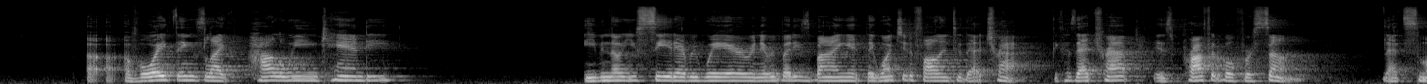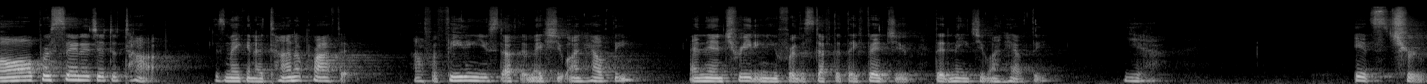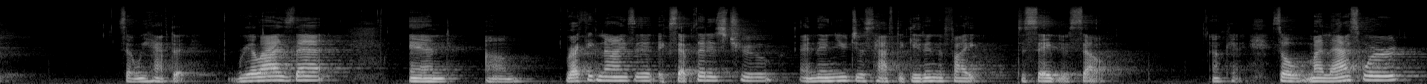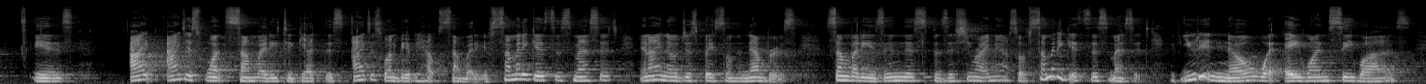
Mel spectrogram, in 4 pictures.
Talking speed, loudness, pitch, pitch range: 160 wpm, -23 LUFS, 165 Hz, 150-180 Hz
